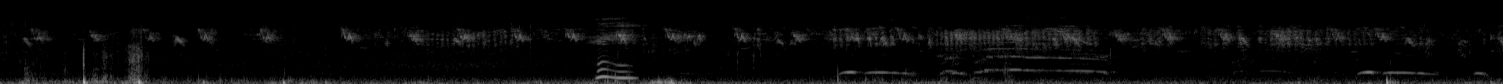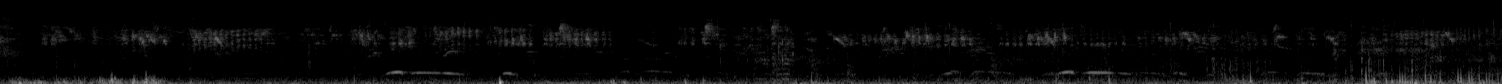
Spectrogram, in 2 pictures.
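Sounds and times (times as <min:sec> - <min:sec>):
birds chirping and trilling: 0:00.2 - 0:30.0
lower falling bird calls: 0:15.6 - 0:30.0.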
